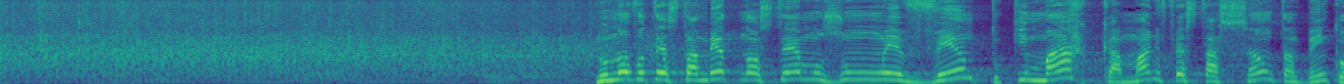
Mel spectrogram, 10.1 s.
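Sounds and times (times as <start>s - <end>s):
audience applauding: 0.0s - 6.3s
speech: 4.4s - 10.0s.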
